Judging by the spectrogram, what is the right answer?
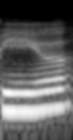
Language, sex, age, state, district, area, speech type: Bodo, female, 18-30, Assam, Kokrajhar, rural, spontaneous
